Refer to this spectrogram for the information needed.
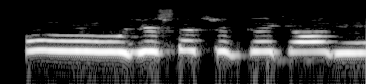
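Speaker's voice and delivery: sweet, very high-pitched doggy talk voice. Showing how people talk when praising a dog, imitating a sweet voice. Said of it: "and they talk like this".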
